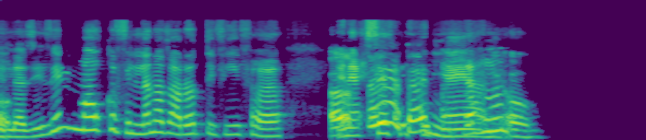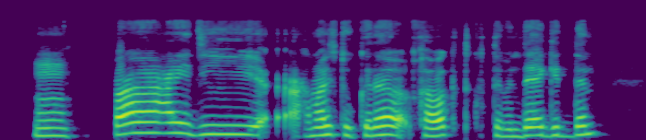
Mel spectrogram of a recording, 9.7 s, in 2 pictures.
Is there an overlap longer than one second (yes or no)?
yes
